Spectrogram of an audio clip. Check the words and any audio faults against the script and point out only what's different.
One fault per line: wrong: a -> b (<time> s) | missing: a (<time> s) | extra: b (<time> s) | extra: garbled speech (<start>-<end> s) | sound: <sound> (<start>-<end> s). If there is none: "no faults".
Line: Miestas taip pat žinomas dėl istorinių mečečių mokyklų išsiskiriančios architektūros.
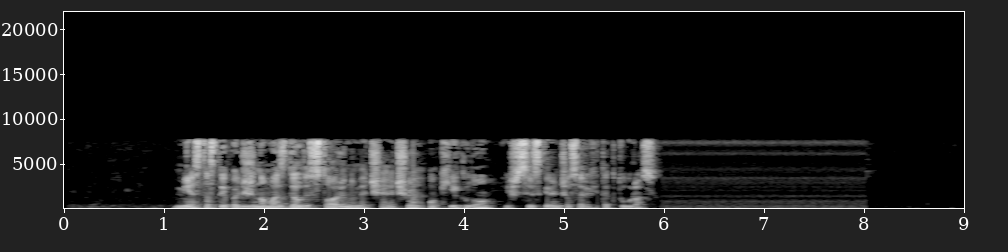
no faults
